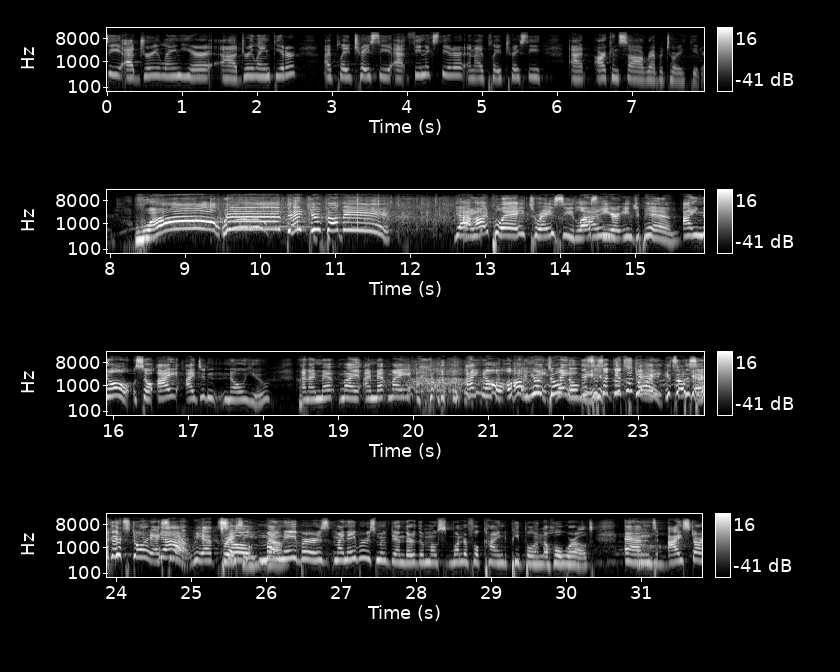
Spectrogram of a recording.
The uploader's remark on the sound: The Podcast LIVE! Snippets from Chicago!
